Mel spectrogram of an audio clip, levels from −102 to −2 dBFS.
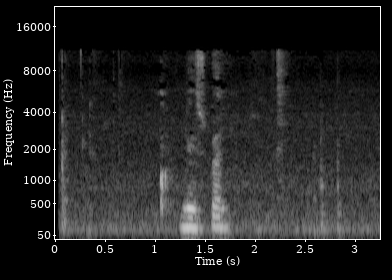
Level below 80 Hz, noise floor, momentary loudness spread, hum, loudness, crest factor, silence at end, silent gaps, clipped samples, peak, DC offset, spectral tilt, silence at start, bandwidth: -68 dBFS; -59 dBFS; 26 LU; none; -35 LUFS; 20 dB; 0.4 s; none; under 0.1%; -18 dBFS; under 0.1%; -6.5 dB/octave; 0.05 s; 11.5 kHz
